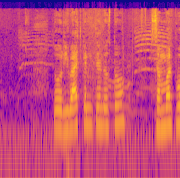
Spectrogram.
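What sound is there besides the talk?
baby goats bleating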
